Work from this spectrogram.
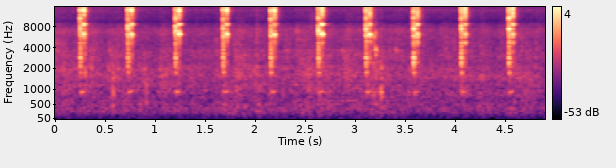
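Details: Corsair power supply making loud, sharp, dry clicking, about twice a second, steady and even over a quiet background; cause of the clicking unknown.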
